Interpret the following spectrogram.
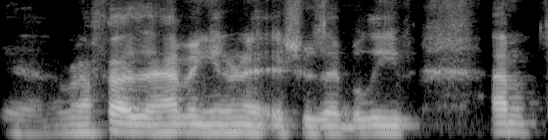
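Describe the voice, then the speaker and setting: A man from Lebanon hosts an online case session over a video call, chatting casually. He sounds upbeat and enthusiastic, with playful bursts of excitement between calmer stretches. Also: mid-range voice, quick pace. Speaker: host.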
